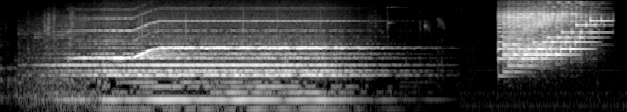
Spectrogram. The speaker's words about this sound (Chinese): 特殊的和弦声音提醒我，这是高然发来的短信。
